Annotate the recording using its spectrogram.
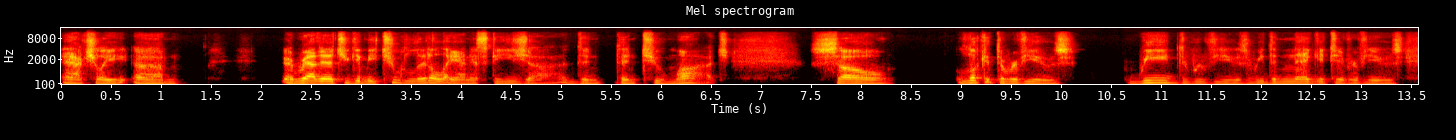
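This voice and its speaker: A man speaks very slowly at a medium pitch, leaving long, frequent pauses. His intonation is fairly even and his voice somewhat breathy. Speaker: retired marketing executive. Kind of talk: casual chat.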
